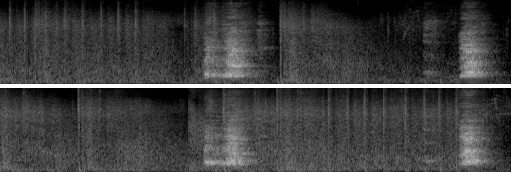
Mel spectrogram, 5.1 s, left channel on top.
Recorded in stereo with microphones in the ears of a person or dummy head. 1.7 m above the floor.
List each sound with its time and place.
2.0 s a dog barking: 5° right (ahead or behind), 1.8 m; by 4.9 s 35° right (ahead or behind), 3 m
